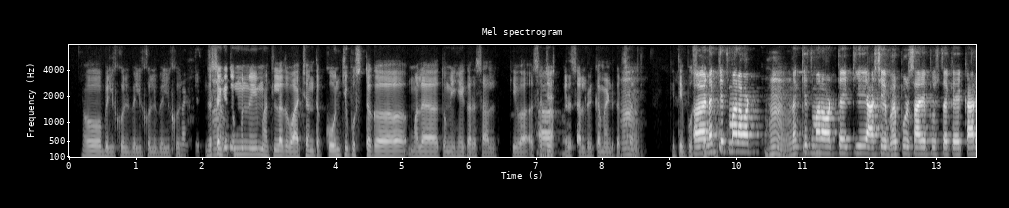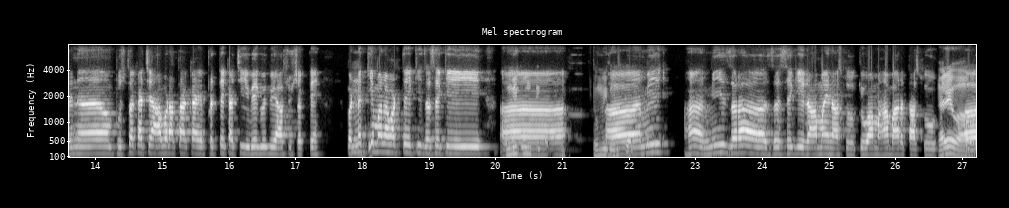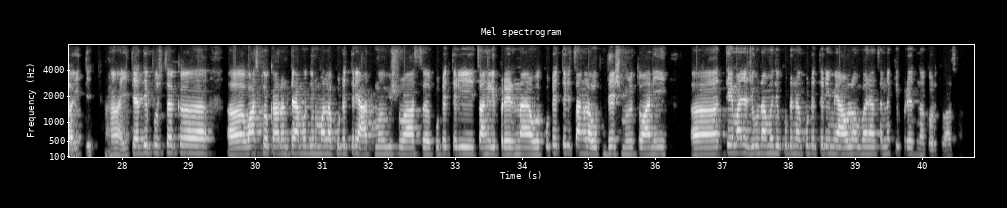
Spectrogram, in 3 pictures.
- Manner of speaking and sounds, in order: static; other background noise; "कोणती" said as "कोणची"; "कराल" said as "करसाल"; "कराल" said as "करसाल"; "कराल" said as "करसाल"; distorted speech; unintelligible speech; unintelligible speech; unintelligible speech
- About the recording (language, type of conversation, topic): Marathi, podcast, तुम्ही तुमच्या झोपेच्या सवयी कशा राखता आणि त्याबद्दलचा तुमचा अनुभव काय आहे?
